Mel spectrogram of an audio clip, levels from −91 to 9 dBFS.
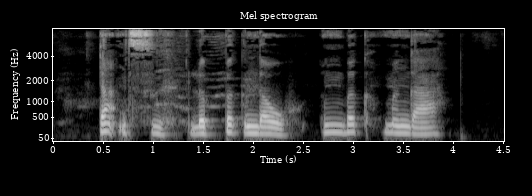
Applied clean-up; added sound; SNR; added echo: none; none; none; none.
